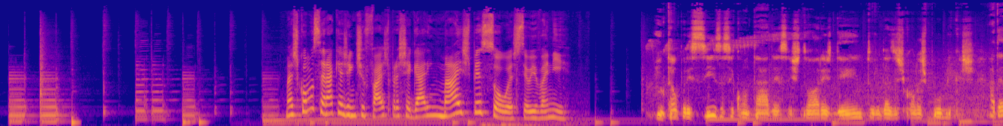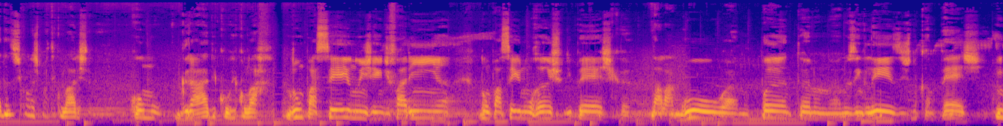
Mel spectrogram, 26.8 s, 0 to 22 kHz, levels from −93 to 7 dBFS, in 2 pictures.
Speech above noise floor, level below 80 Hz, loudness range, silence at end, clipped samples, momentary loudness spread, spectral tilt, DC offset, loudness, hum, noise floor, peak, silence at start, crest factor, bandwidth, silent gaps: 35 dB; -44 dBFS; 6 LU; 0 s; under 0.1%; 15 LU; -3 dB/octave; under 0.1%; -18 LUFS; none; -53 dBFS; -4 dBFS; 0.1 s; 16 dB; over 20 kHz; none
